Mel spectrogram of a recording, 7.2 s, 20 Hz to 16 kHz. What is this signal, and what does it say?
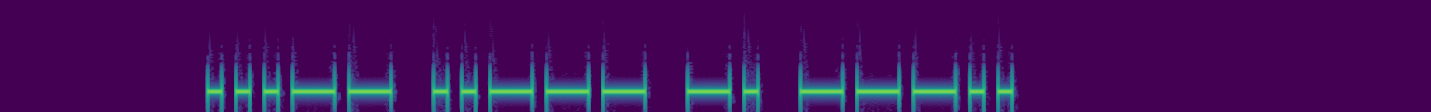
Morse code, heard as a keyed tone, about 17 wpm, 700 Hz. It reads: 32N8
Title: Common Cut Numbers - 4-Digit 17wpm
